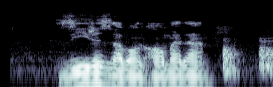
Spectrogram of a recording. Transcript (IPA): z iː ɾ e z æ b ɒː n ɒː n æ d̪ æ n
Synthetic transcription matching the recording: z iː ɾ e z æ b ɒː n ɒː m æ d̪ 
